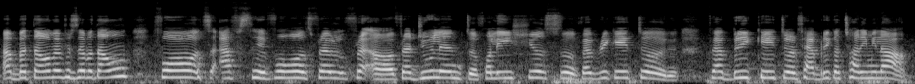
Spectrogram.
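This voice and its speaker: High-voiced woman teacher drilling words. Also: steady tone, unhurried, few pauses, a little hiss or hum. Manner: repetitive drilling, mixing Hindi and English. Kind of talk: vocabulary lesson.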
